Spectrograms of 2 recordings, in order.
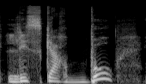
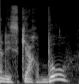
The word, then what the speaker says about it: escarbot: Et je lisais tout à l'heure ce poème d'Aloysius Bertrand avec l'escarbot, et non pas l'escargot, c'est bien l'escarbot que j'ai prononcé.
